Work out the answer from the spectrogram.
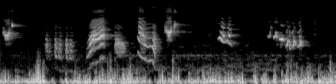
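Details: Long-tailed shrike in lively morning song, played as a lure to provoke other shrikes into answering; rapid scratchy squeaks and buzzy chirps tumble together with varied pitch, backed by constant low-pitched rumble.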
